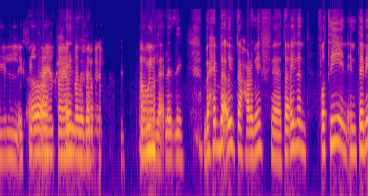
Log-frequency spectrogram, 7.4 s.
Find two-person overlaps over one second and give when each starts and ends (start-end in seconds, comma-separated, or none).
0.6-1.9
